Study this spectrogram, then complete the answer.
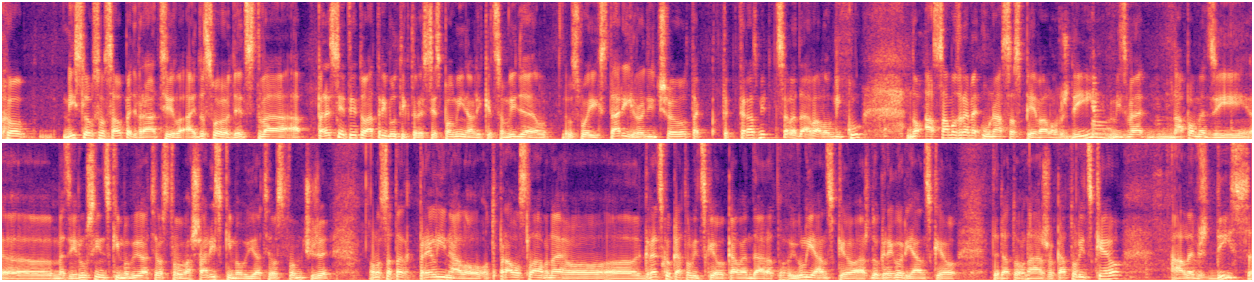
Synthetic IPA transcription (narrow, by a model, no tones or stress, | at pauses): kɔmisʎɔʊsɔmsaɔpɛɟʋɾaːcila̰jd̪ɔsʋɔjɦɔɟɛt͡st̪ʋaa̰pɾɛsɲɛt̪ɪɛt̪ɔat̪ɾibuːt̪ikt̪ɔɾɛːscɛspɔmiːnalikɛcsɔmʋiɟɛlṵsʋɔjixst̪aɾiːɣɾɔɟit͡ʃɔʊt̪akt̪ak̚t̪ɛɾazmit̪ɔ̥t͡sɛlɛd̪a̰ːʋalɔɡikunɔʔasamɔzɾɛjmɛʔunaːsːaspɪɛʋalɔvʒd̪imizmɛnapɔmɛd͡zi | mɛd͡ziɾusiːnskiːmɔbiʋacɛlst̪ʋɔmaʃaɾiskiːmɔbiʋacɛʎst̪ʋɔmt͡ʃiʒɛ | ʔɔnɔsat̪akpɾɛliːnalɔɔ̰t̪pɾaʋɔslaʊnɛɦɔɡɾɛt͡skɔkat̪ɔlit͡skɛɦɔkalɛnd̪aːɾat̪ɔɦɔjulianskɛɦɔaʒd̪ɔɡɾɛɡɔɾianskɛɦɔt̪ɛd̪at̪ɔɦɔnaːʒɦɔkat̪ɔlit͡skɛɦɔ | ʔa̰lɛvʒd̪is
